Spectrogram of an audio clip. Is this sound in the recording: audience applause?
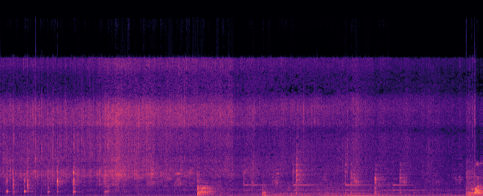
no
